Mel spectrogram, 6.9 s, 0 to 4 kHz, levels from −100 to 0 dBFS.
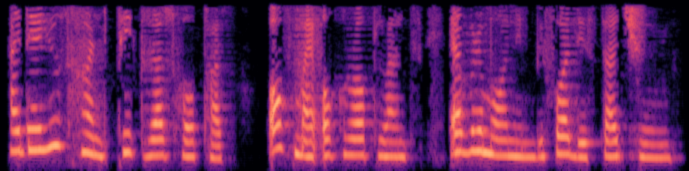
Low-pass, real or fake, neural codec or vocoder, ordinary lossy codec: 3.6 kHz; real; none; AAC, 16 kbps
